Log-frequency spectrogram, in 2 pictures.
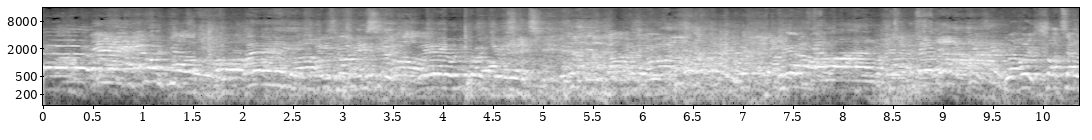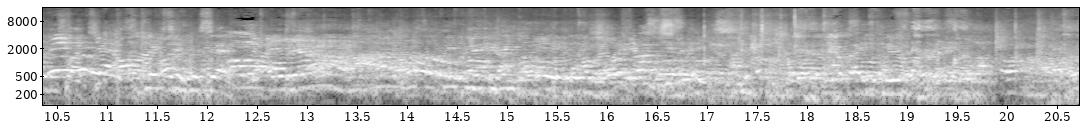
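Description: A group of young men sing and chant loudly together in an echoing room.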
